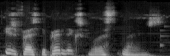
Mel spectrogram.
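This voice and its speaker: A man's voice: a little high, sing-song, fast, dark tone, breathy edge, faint music behind. A man doing a casual video game playthrough, reading in-game text aloud.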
